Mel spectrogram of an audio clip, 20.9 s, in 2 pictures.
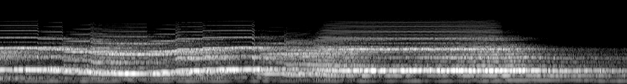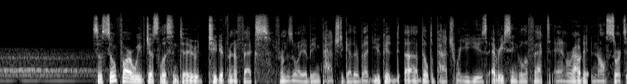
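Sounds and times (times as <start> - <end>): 
EBow guitar through long high-mix reverb: 0.0 - 12.1
speech: 12.0 - 20.8.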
